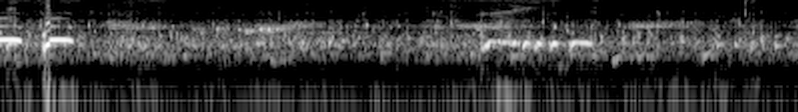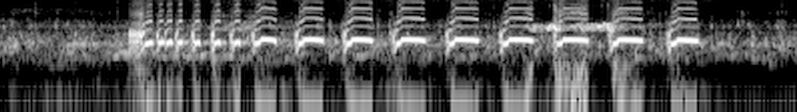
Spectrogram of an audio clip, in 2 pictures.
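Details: Female local zebra dove calling to prompt males to sing: faint notes at first, then a loud fast series of short, ringing, slightly rising notes, about four per second, over a soft background hiss.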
